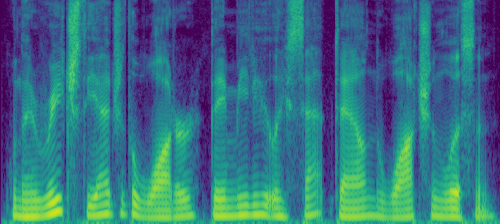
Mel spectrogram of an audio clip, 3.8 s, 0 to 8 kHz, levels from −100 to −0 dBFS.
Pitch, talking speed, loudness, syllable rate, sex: 115 Hz, 255 wpm, -18 LUFS, 6.8 syllables/s, male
